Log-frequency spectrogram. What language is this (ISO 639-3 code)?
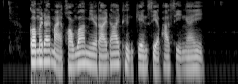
tha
